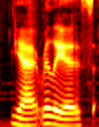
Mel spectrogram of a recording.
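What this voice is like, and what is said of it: Sarcastic-sounding delivery. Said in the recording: “I sound like I'm being sarcastic. ... you sound like you're being incredibly sarcastic.”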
